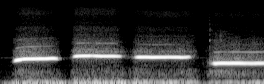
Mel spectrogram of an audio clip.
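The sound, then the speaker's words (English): A clear four-note whistled melody, each tone held steady with short gaps between, sounding like a simple bird call. It is fairly loud, with a faint low rumble underneath and no talking. “I don't know if they actually recorded whistles or not and then mixed it in to sound like birds”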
